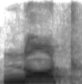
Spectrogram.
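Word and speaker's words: knot: नॉट, नॉब, नो, नॉक, निट, नकल। अगला rule है एल is often silent before F, के और डी।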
